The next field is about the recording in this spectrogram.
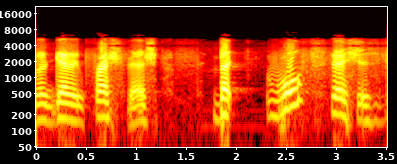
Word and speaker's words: Wulf's: I'd never heard of it though, but tell us the fit, the wolf, spelled with a U, by the way, listeners, WULF'S, wolf's fish.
